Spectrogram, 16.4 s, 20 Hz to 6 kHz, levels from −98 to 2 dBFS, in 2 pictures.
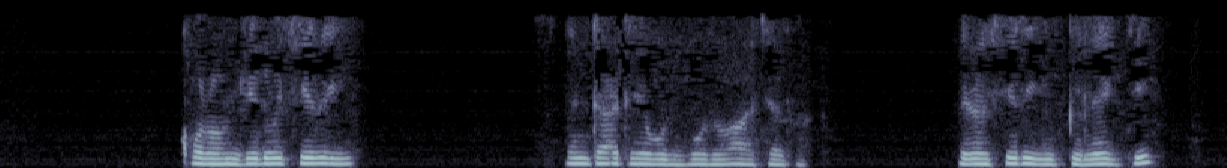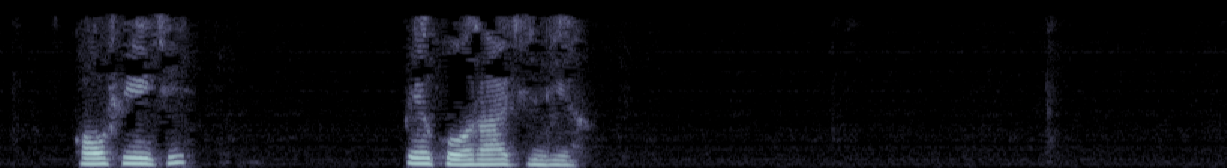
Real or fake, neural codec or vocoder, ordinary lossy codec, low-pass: fake; vocoder, 22.05 kHz, 80 mel bands, HiFi-GAN; MP3, 24 kbps; 5.4 kHz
